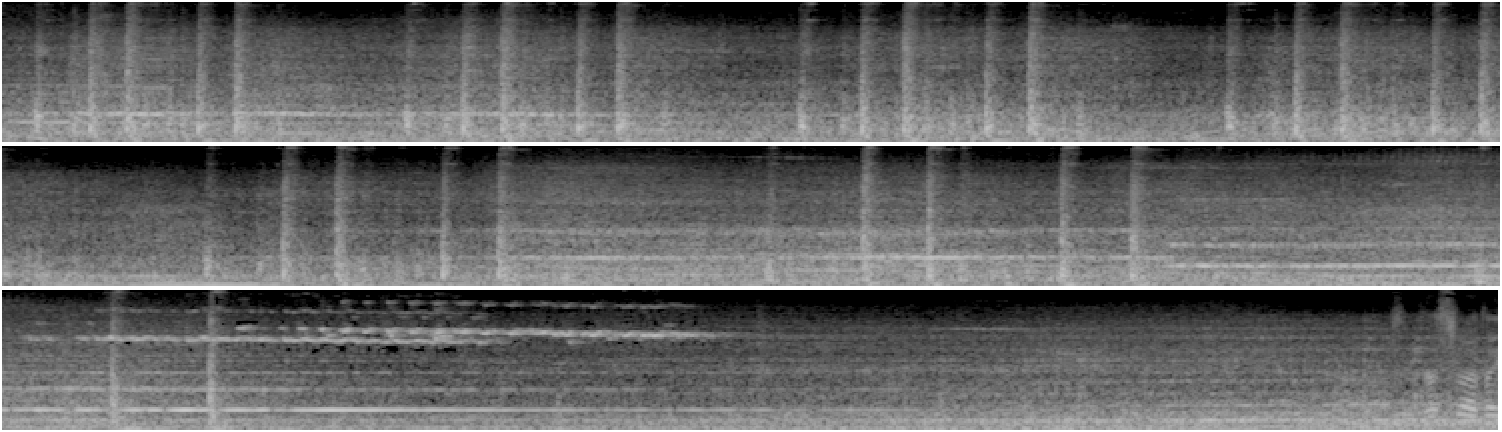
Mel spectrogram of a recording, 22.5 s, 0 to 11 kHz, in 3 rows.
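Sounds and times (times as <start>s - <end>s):
InterRegio train wheels clattering over the rails: 0.0s - 10.5s, 11.2s - 13.4s, 14.8s - 16.4s
InterRegio passenger train passing: 0.0s - 22.4s
InterRegio train tonal squeals and hums: 9.5s - 22.0s.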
